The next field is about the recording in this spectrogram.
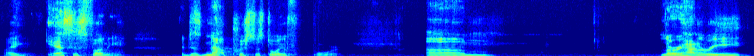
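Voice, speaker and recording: A man's voice: medium pitch, big pitch swings, slow pace, pauses often, a little mellow. A man talking as a comedian guest on a podcast, casual and profane, often repeating words as he finds his way into a sentence.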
